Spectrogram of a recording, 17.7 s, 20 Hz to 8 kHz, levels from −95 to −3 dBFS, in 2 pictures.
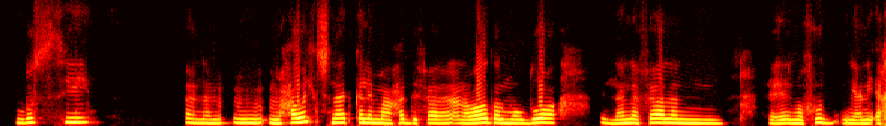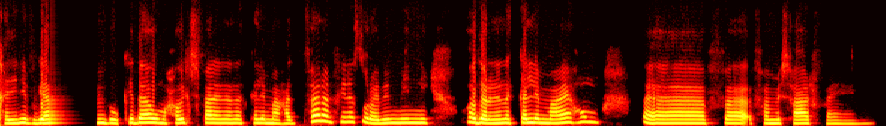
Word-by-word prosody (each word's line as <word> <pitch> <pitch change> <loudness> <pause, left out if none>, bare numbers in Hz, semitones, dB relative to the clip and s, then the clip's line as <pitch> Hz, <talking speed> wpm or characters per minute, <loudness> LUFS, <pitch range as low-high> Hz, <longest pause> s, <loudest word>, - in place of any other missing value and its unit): بُصي، 275 +2 -2 1.0
أنا 235 -2 -1
م 230 0 -3
م 245 0 0
ما 225 -1 +2
حاولتش 280 +4 +1
إن 255 - +4
أنا 260 - +4
أتكلم 250 -1 +1
مع 225 -2 0
حد 225 +1 -3
فعلًا، 225 0 -3
أنا 215 -1 -2
واخدة 245 +2 +3
الموضوع 235 +3 +2 0.5
إن 215 -3 -4
أنا 235 +1 +1
فعلًا 250 +1 +2 0.9
المفروض 220 +3 -1 0.2
يعني 215 +1 -1
أخلّيني 225 +3 +1
في 215 - -4
جنب 235 +1 0
وكده، 250 +3 +2
وما 250 -2 +4
أحاولش 235 +2 -1
فعلًا 245 -1 +1
إن 235 - 0
أنا 235 0 0
أتكلم 235 +1 -2
مع 220 -2 +1
حد. 210 0 -4
فعلًا 350 -2 +2
في 300 +2 -8
ناس 300 0 -5
قريّبين 230 -1 +1
مني، 250 0 +2 0.4
وأقدر 260 -4 +4
إن 225 -1 +3
أنا 240 +1 +2
أتكلم 250 +2 +2
معاهم، 265 +4 0 0.4
آآ، 230 0 +3
ف 230 +1 -8 0.3
فمش 220 0 -3
عارفة 220 -1 0
يعني. 195 0 -11
235 Hz, 160 wpm, -22 LUFS, 225-255 Hz, 1.0 s, إن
